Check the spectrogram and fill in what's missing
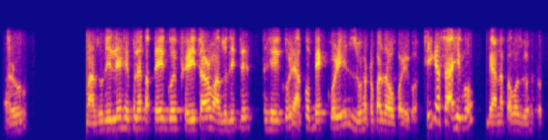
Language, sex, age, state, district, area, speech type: Assamese, male, 30-45, Assam, Jorhat, urban, conversation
